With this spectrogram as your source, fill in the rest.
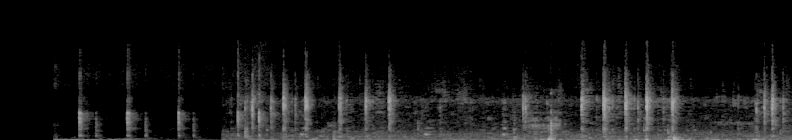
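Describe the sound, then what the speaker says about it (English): A typewriter clatters with rapid, irregular keystrokes, close and fairly quiet, after a brief stretch of softer tapping at the start. "Somebody using a typewriter?"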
